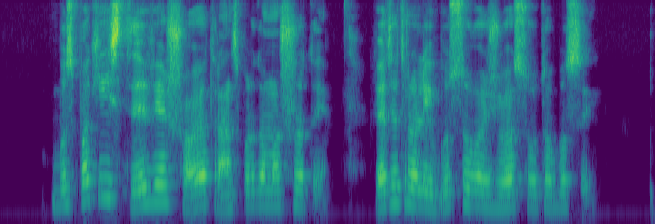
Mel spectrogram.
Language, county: Lithuanian, Vilnius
